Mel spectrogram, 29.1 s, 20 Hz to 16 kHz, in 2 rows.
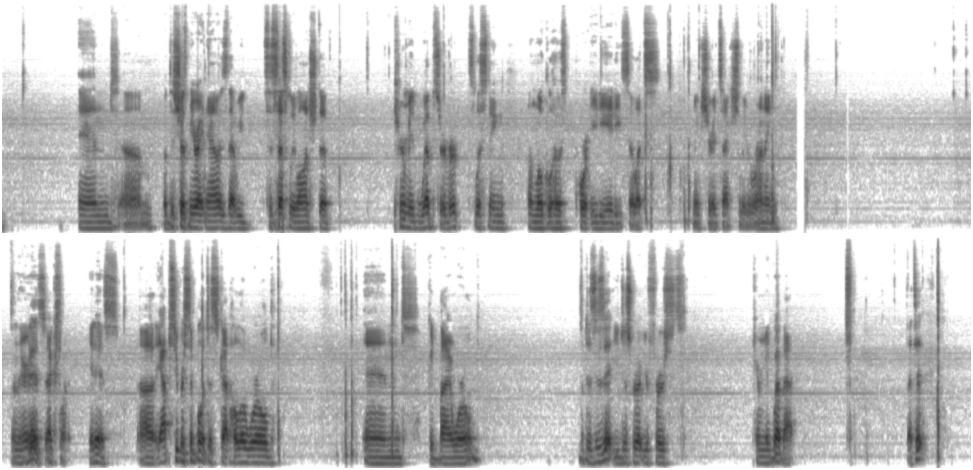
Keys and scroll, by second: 10.0-11.9 typing, 18.5 Right, 19.1-20.1 typing.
